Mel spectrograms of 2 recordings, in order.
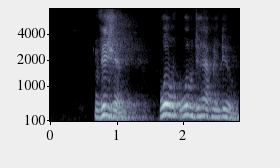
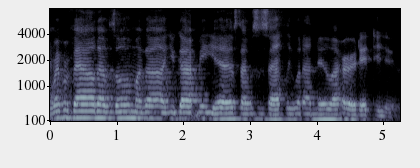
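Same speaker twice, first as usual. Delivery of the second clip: awed recipient; 8 semitones lower, 7 dB quieter than usual. Retold or imitated. Recipient voiced in story.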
